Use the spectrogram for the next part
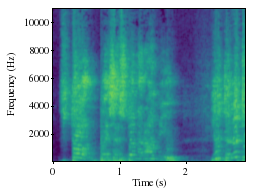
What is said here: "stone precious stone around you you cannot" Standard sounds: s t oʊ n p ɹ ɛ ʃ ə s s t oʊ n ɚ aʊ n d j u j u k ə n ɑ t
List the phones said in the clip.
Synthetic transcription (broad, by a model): s t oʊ n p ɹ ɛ s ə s s t oʊ n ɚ aʊ n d j u j u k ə n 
